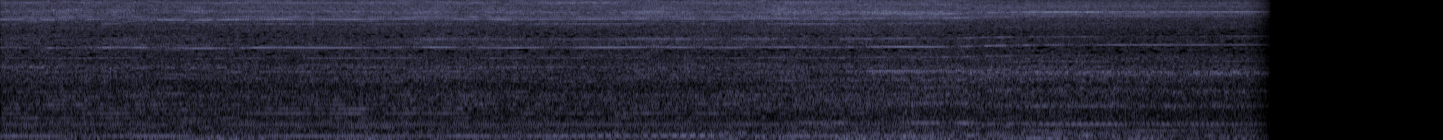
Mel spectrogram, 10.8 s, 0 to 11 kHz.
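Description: Genius CP V2 micro RC helicopter running, its electric motor and rotor giving a steady high whine with a low hum under it. The sound cuts off suddenly near the end.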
